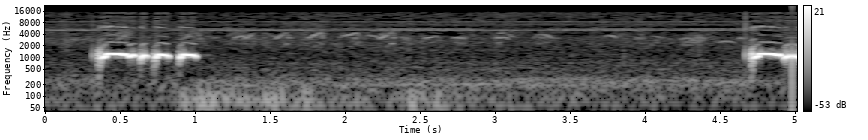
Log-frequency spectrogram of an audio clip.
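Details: Wild zebra dove uttering a fast run of about five soft coos, then silence with faint low rumble, before the phrase begins again near the end.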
